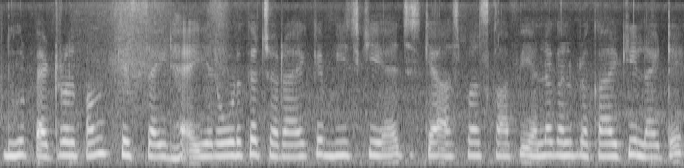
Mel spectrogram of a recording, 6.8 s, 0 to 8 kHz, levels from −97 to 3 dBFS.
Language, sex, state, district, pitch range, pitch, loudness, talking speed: Hindi, male, Rajasthan, Bikaner, 225-240 Hz, 235 Hz, -15 LUFS, 200 wpm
